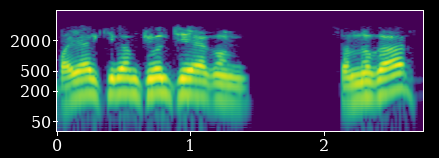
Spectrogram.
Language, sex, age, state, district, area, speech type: Bengali, male, 60+, West Bengal, Hooghly, rural, conversation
